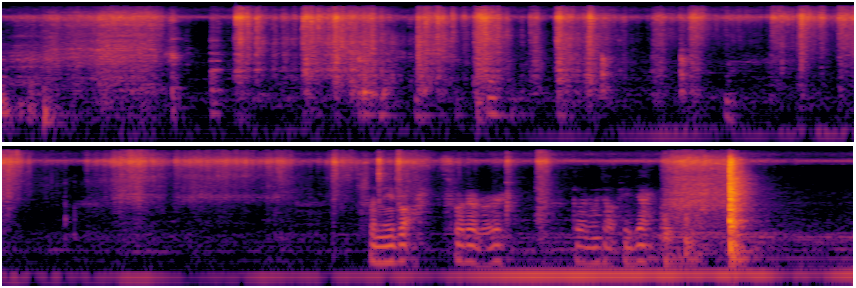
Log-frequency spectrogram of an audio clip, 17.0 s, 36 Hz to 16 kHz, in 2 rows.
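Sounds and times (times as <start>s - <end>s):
small parts clattering in a box: 2.2s - 12.7s.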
